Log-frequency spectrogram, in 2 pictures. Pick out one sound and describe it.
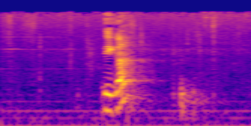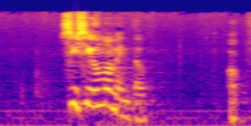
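A young woman speaks into a telephone.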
